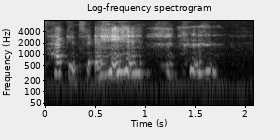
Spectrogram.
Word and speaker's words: Hecate: it's k-a-t-e so it's order i was actually pronouncing it heck hecking and i've been hearing it it's hecate and honestly it rain belts with me when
